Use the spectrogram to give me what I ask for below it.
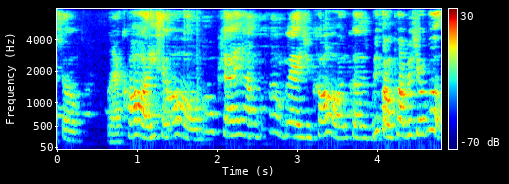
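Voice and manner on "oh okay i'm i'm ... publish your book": mock upbeat, pleased, cheerful, happy tone. Retelling what the publisher said on the phone: imitating a happy tone. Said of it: "he said it in, in a happy tone".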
